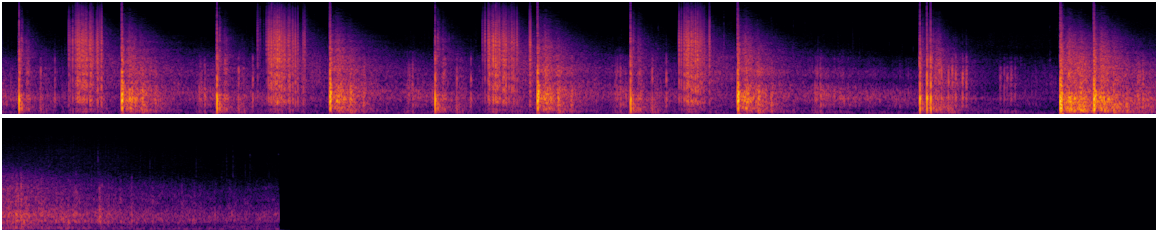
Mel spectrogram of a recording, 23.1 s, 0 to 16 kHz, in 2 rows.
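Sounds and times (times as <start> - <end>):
fireworks sharp reports: 0.0 - 14.3
fireworks hiss: 0.6 - 1.3, 2.5 - 3.3, 4.8 - 5.4, 6.8 - 7.3.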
